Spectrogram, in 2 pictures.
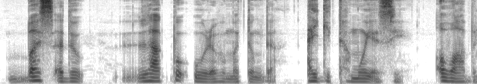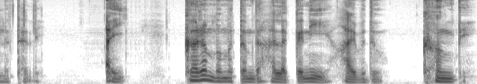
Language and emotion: Manipuri, sad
